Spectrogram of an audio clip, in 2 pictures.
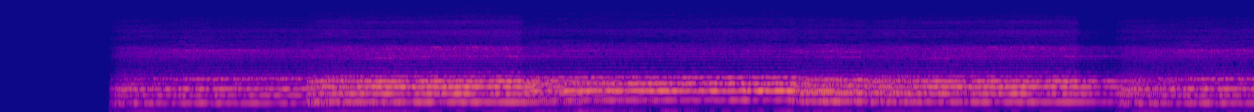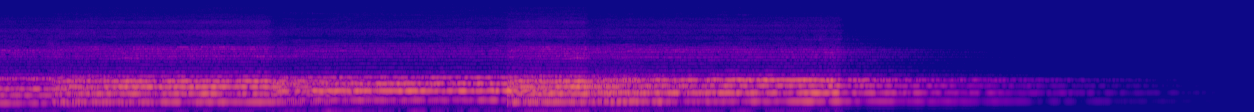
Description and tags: Men Tenor Choir
I Played a simple cadence phrase with choir sound. First Women, then added men tenor and men base, then together all in one pack. Done in Music studio.
cathedral, choir, men, men-tenor, tenor, Tenor-choir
